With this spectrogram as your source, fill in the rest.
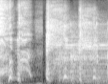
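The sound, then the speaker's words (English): Someone coughs in a quick series of harsh, rough coughs with a short pause after the first pair. The coughs are fairly quiet. “And I got to stop because I'm going to start coughing right now.”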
